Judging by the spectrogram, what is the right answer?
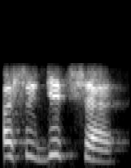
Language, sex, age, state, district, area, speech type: Tamil, female, 60+, Tamil Nadu, Nilgiris, rural, conversation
